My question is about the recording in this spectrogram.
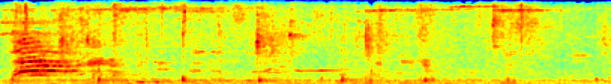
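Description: Street ambience: a steady background hum with sharp footstep clicks on brick paving about twice a second, and brief voices at the very start.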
